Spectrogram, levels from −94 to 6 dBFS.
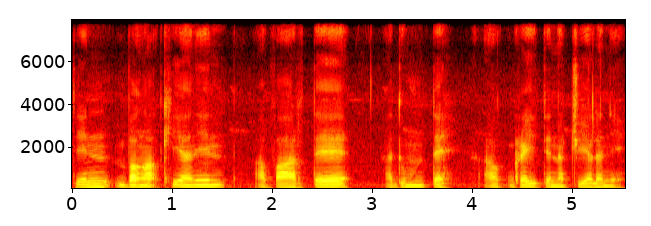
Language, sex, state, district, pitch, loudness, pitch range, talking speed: Mizo, male, Mizoram, Aizawl, 105 Hz, -21 LUFS, 100-110 Hz, 185 wpm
